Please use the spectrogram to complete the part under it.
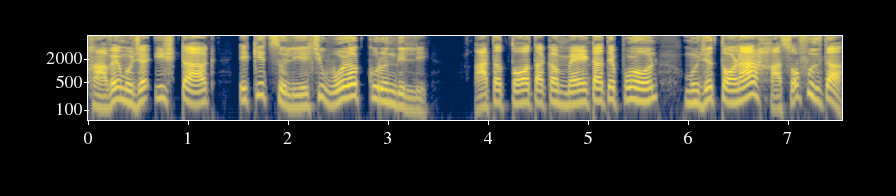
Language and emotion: Goan Konkani, happy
